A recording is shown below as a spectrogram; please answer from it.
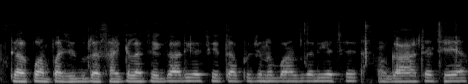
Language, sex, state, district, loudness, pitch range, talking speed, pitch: Bengali, male, West Bengal, Dakshin Dinajpur, -31 LUFS, 135-155 Hz, 190 wpm, 150 Hz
